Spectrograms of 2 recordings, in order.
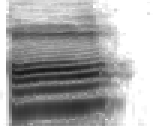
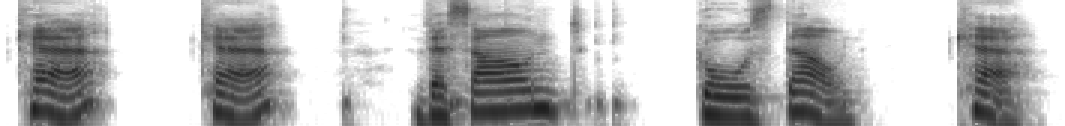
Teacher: We say qa, we notice that the sound goes up. Whereas in other letters like ka, the sound goes down. · we elevated the sound up, and we make the letter thick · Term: musta'li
